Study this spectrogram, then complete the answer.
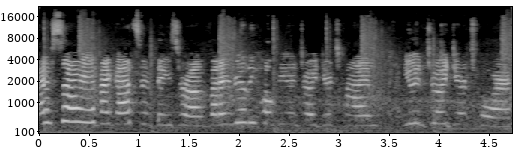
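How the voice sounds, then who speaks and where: Music plays behind a woman whose pitch is extremely high. She talks at a fairly quick pace with ordinary pitch variation. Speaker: college tour guide. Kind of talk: campus tour talk.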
